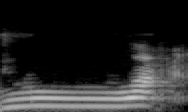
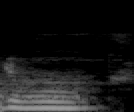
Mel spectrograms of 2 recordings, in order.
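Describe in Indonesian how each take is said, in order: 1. Suku katanya berakhir dengan lepasan tambahan. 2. Suku katanya berakhir bersih tanpa lepasan tambahan. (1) "jangan juak gitu, jangan ada gerakan menarik dari bibir" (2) "Biasa ju, ju, ju, biasa aja"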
